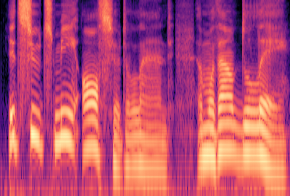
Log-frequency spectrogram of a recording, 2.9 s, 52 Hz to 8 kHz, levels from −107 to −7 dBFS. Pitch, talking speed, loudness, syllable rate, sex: 150 Hz, 185 wpm, -19 LUFS, 4.8 syllables/s, male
